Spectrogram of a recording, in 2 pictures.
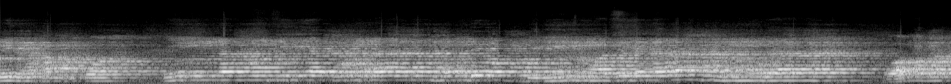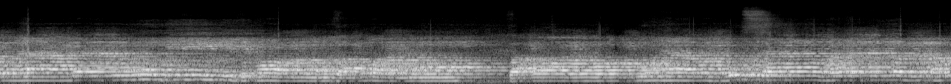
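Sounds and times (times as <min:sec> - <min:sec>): man chanting melodically: 0:00.0 - 0:19.0.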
